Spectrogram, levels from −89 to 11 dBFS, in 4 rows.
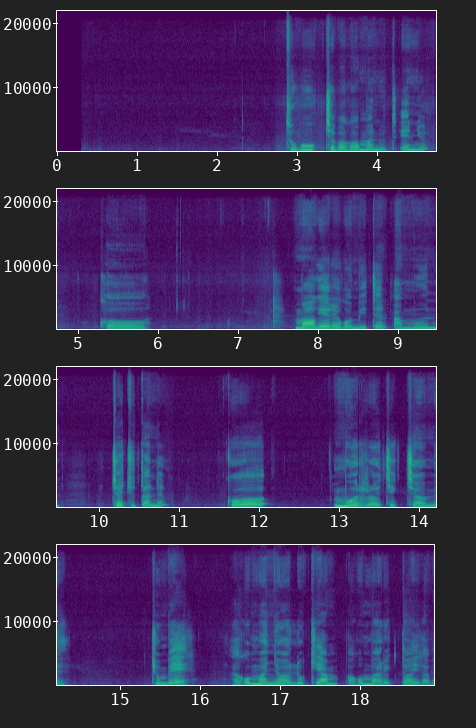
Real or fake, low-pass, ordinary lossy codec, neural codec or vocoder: fake; none; none; vocoder, 44.1 kHz, 128 mel bands, Pupu-Vocoder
